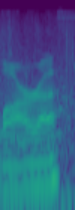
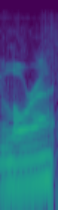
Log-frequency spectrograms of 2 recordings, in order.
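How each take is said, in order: First: "Lara" said as LAR-uh, with an open ah vowel; correct pronunciation. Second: "Laura" said as LOR-uh, with the rounded aw vowel; American mispronunciation. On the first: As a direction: say "Lara" like Lara Croft. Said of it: "the pronunciation is so similar". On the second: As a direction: say "Laura" the way most Americans misread the name. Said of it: "most Americans think it's Laura". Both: Shown as a demonstration.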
